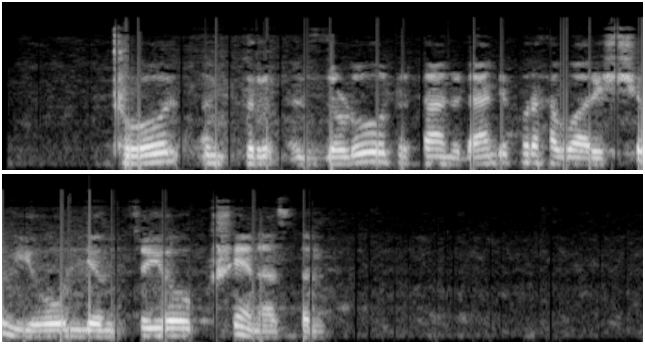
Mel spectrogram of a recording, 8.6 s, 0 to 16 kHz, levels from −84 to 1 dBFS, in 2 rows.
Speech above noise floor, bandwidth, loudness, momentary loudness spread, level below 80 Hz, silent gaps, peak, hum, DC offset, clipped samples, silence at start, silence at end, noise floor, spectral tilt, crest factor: 40 dB; 10.5 kHz; -14 LUFS; 9 LU; -50 dBFS; none; 0 dBFS; none; under 0.1%; under 0.1%; 0.75 s; 2.15 s; -54 dBFS; -5 dB/octave; 16 dB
